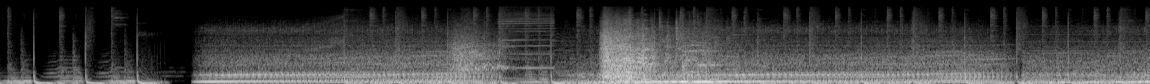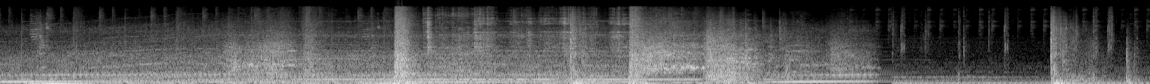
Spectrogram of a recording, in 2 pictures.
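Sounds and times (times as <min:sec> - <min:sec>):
car engine sound effect: 0:02.0 - 0:22.1
toy car crash: 0:06.0 - 0:07.2, 0:15.3 - 0:19.6.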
